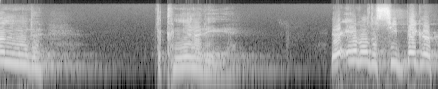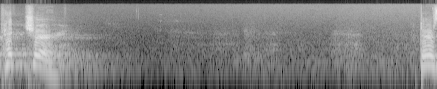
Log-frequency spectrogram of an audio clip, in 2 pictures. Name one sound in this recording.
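A man speaks clearly into a microphone in a room with a slight echo, pausing between phrases.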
